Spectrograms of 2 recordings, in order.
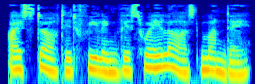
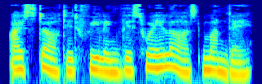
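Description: No difference in how they are said.

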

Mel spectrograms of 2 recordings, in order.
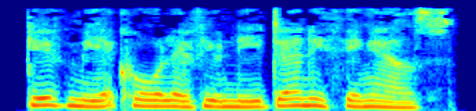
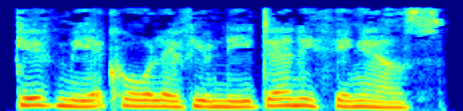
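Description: Both takes have the same delivery.

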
